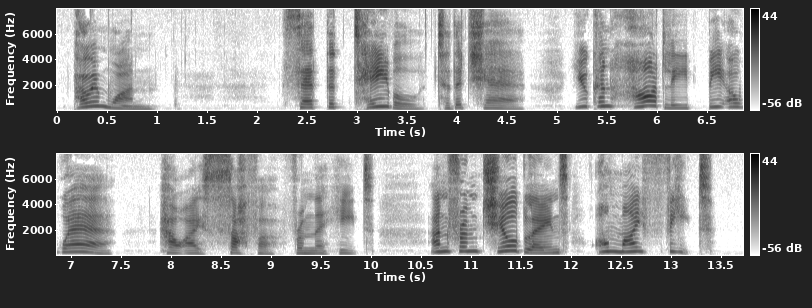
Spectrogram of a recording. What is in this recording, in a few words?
Poem; poems and songs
